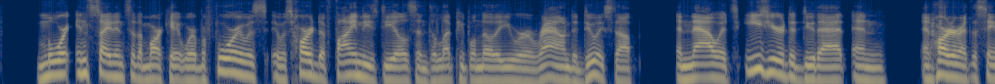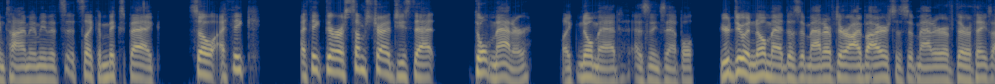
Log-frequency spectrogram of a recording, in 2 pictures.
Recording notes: This was a live class recorded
